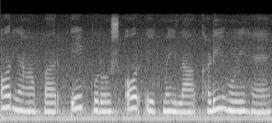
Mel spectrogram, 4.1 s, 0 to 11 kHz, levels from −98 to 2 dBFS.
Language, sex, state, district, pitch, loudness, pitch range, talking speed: Hindi, female, Uttar Pradesh, Deoria, 225 Hz, -14 LUFS, 215-240 Hz, 160 wpm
